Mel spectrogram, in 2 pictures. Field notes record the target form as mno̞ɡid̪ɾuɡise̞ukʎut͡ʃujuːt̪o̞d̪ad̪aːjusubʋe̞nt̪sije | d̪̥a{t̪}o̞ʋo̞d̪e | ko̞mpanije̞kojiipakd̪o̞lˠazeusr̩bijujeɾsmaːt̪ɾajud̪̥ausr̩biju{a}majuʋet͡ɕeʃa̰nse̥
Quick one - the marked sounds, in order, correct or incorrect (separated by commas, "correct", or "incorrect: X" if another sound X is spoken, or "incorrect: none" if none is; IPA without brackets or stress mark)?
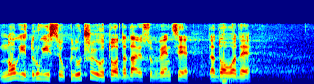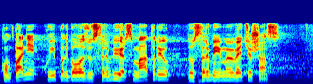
incorrect: d̪, incorrect: i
